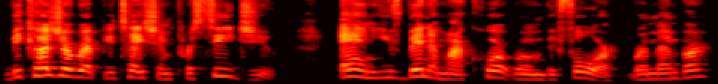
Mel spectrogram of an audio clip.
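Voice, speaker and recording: A woman voices a no-nonsense trial judge with a firm, commanding delivery. She speaks in a mid-range voice and keeps every word measured. She sounds like a character in an audio drama. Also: medium pitch, animated, natural voice. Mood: stern.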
